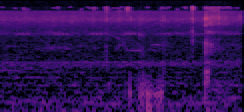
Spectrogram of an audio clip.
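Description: Near silence: faint outdoor background, with one small brief sound about one and a half seconds in.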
